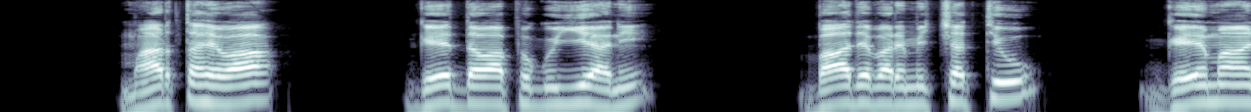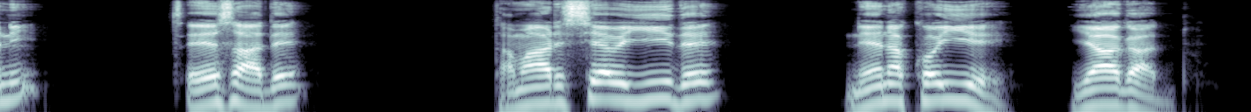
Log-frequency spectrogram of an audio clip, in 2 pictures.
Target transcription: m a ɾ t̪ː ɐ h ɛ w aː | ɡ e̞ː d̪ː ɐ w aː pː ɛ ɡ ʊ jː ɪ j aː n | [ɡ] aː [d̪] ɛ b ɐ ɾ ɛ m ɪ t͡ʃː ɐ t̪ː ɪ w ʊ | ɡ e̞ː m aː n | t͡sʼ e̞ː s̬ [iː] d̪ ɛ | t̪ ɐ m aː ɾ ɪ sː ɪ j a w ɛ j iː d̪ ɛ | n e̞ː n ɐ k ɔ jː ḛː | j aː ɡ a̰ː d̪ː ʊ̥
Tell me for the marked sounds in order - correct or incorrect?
incorrect, correct, incorrect

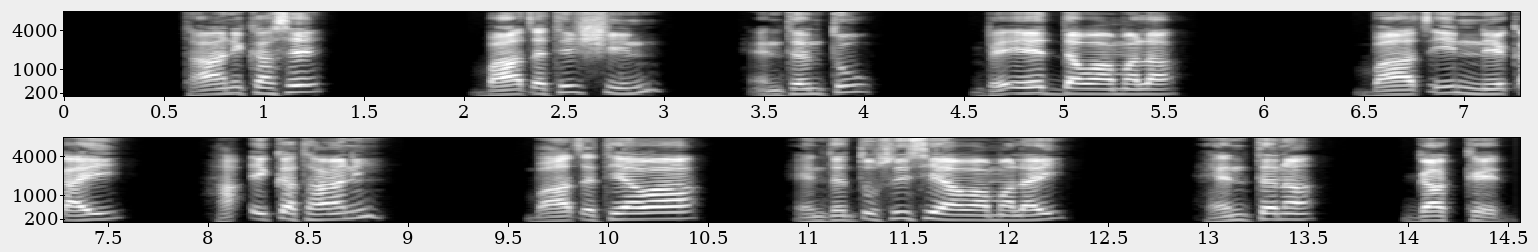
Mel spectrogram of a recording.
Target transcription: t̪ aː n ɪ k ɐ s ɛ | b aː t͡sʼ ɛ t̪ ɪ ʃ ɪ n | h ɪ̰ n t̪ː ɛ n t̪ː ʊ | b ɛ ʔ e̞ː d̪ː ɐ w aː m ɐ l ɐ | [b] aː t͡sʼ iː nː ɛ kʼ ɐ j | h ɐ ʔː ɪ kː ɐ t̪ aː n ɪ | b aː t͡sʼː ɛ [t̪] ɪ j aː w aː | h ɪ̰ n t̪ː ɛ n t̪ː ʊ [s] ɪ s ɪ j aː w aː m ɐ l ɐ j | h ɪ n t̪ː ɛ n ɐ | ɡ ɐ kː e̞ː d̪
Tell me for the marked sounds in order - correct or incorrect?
correct, correct, correct

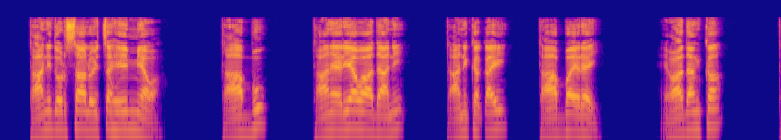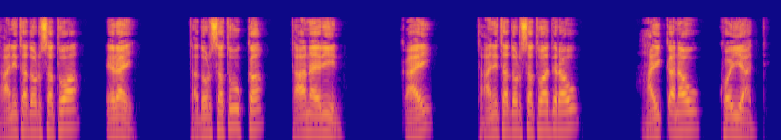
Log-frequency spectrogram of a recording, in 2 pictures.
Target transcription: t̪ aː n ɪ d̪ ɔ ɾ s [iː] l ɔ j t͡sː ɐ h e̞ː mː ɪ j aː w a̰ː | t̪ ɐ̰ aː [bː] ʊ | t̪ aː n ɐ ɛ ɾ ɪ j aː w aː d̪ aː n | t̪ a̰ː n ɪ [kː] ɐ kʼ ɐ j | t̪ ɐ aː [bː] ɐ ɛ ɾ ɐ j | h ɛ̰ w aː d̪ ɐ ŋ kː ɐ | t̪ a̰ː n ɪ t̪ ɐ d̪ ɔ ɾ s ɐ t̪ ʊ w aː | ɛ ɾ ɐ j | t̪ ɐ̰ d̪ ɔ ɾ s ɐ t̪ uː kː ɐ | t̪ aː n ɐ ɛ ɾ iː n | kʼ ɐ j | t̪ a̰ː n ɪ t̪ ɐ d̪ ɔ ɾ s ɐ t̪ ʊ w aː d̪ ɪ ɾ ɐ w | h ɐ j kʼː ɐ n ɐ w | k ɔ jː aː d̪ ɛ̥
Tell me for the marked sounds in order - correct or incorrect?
incorrect, correct, correct, correct

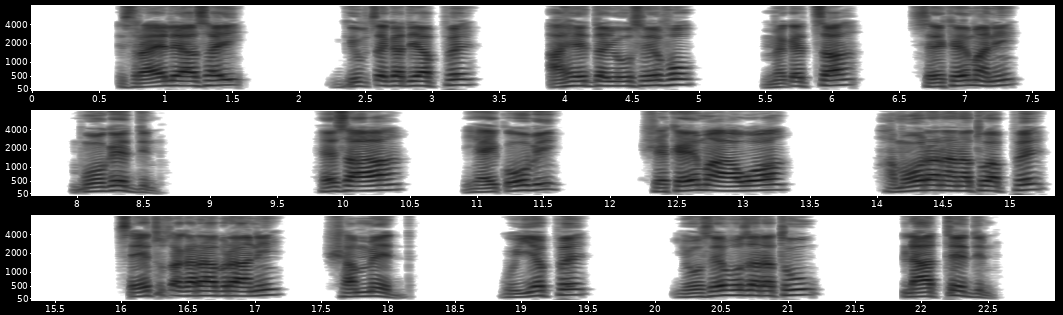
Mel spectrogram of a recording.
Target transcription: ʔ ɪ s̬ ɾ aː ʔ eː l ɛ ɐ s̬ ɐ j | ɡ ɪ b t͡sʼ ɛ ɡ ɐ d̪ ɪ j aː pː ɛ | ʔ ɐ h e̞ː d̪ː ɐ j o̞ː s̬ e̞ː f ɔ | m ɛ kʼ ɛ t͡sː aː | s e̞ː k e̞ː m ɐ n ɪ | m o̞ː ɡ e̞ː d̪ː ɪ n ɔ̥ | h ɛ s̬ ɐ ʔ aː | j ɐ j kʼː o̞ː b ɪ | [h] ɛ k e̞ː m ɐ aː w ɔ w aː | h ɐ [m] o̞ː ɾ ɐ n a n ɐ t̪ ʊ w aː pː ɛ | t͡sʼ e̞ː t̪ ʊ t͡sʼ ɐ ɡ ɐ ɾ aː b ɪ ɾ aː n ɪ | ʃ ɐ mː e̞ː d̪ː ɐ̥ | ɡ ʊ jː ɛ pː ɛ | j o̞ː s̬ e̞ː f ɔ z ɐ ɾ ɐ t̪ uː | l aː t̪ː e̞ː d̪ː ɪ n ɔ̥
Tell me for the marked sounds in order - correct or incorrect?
incorrect, correct

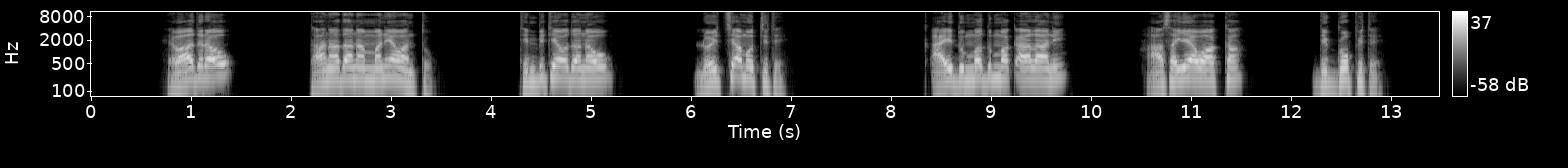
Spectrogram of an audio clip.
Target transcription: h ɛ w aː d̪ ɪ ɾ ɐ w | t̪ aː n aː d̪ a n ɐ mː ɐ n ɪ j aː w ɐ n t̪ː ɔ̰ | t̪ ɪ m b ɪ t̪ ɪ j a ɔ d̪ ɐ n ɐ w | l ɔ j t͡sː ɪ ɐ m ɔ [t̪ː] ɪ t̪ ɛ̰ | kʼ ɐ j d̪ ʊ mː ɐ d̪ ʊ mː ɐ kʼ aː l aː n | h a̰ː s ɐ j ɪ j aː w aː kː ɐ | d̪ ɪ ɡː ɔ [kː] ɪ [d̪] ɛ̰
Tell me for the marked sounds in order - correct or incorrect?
correct, incorrect, incorrect

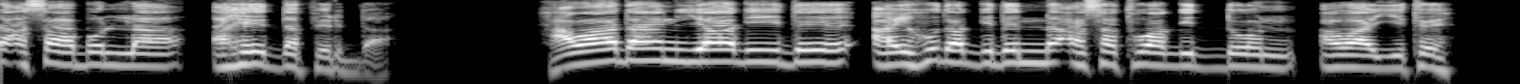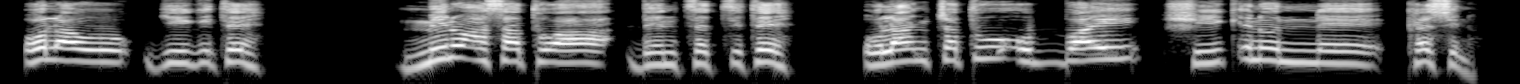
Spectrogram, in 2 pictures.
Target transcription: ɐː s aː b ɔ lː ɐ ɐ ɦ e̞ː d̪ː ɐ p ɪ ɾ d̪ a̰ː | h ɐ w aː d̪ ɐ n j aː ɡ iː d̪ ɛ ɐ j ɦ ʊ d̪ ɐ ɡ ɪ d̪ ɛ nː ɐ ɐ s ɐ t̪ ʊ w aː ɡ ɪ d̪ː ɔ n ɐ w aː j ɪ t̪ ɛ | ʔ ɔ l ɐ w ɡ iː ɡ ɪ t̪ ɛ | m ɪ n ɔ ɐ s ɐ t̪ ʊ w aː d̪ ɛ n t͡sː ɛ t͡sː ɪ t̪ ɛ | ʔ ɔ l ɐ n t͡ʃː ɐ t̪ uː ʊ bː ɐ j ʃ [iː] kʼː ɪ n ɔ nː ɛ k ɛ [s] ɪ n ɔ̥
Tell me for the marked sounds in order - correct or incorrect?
correct, correct

